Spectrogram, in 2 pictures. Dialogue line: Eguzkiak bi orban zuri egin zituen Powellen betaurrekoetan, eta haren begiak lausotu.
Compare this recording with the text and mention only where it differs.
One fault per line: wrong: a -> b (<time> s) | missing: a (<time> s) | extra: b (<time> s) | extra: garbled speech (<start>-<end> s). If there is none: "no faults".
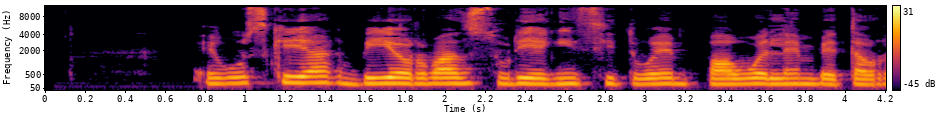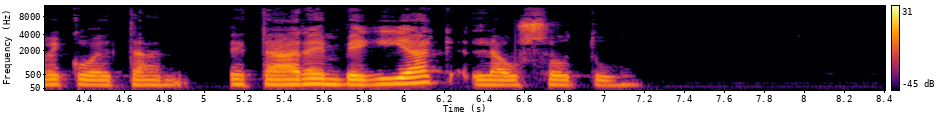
no faults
